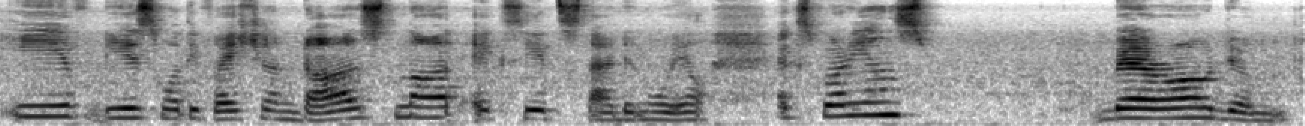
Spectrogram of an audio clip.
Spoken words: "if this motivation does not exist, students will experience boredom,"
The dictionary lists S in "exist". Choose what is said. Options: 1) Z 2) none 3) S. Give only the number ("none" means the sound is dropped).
2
